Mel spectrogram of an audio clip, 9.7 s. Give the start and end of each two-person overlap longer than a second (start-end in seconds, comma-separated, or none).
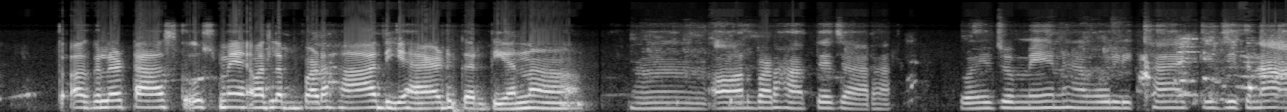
none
